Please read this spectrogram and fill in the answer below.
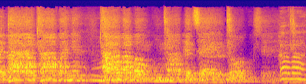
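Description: A choir singing a gospel song, many voices together.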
